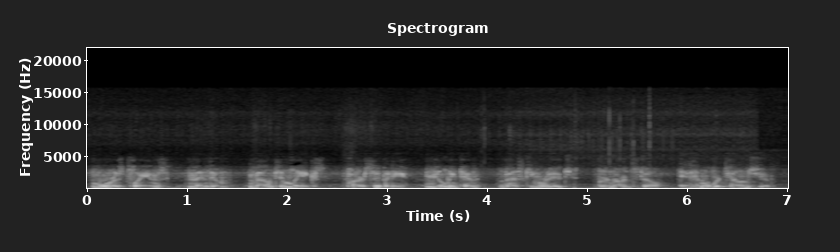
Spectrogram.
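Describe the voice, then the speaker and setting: A synthetic male voice reading a scripted severe weather warning bulletin as an automated announcer, formal and measured, played through a radio speaker. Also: mid-range voice, a bit bright. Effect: synthetic text-to-speech voice. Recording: noisy weather radio speaker recorded in room.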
